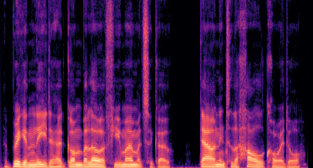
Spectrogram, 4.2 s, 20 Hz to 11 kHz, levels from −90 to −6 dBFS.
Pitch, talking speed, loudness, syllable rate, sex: 120 Hz, 215 wpm, -16 LUFS, 6.3 syllables/s, male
